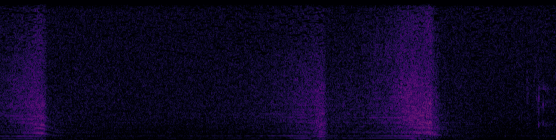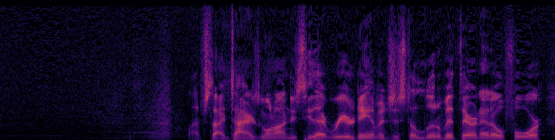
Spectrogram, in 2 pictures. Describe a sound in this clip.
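Racing car engines drone steadily, rising and falling in pitch.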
